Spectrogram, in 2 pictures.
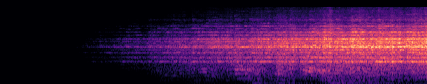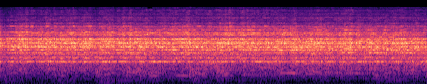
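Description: Musicians play a swelling, droning electronic piece.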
